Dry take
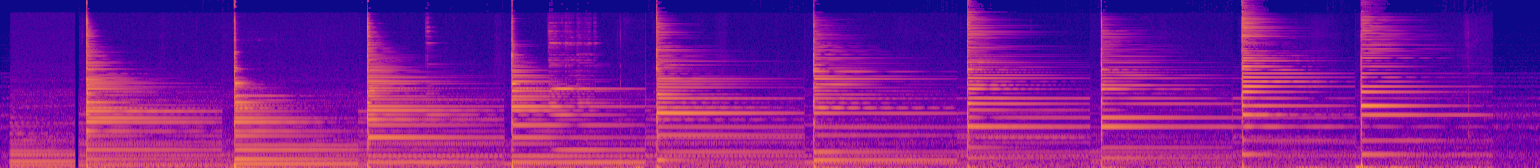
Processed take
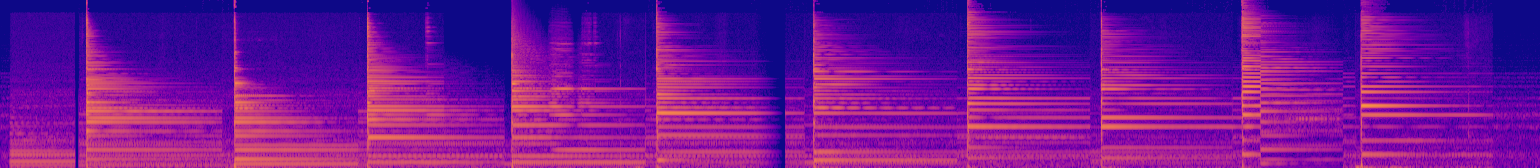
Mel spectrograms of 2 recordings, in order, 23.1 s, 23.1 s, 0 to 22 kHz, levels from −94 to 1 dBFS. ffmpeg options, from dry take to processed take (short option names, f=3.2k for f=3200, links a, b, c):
-filter_complex "[0:a]asettb=1/sr,asplit=3[a][b][c];[a]atrim=end=6.654[d];[b]atrim=start=6.65:end=8.72,asetpts=PTS-STARTPTS,afade=t=in:d=0.004:c=qsin,afade=t=out:st=2.066:d=0.004:c=qsin,adynamicsmooth=sensitivity=3.5:basefreq=920[e];[c]atrim=start=8.716[f];[d][e]acrossfade=d=0.004:c1=hsin:c2=qsin[g];[g][f]acrossfade=d=0.004:c1=qsin:c2=hsin,asettb=1/sr,asplit=3[h][i][j];[h]atrim=end=18.904[k];[i]atrim=start=18.9:end=20.14,asetpts=PTS-STARTPTS,afade=t=in:d=0.004:c=qsin,afade=t=out:st=1.236:d=0.004:c=qsin,aeval=exprs='val(0)*sin(2*PI*1200*n/s)':c=same[l];[j]atrim=start=20.136[m];[k][l]acrossfade=d=0.004:c1=hsin:c2=qsin[n];[n][m]acrossfade=d=0.004:c1=qsin:c2=hsin,asplit=2[o][p];[o]atrim=end=11.77,asetpts=PTS-STARTPTS,afade=t=out:st=11.32:d=0.45:c=qua[q];[p]atrim=start=11.77,asetpts=PTS-STARTPTS,afade=t=in:d=0.004:c=hsin[r];[q][r]concat=n=2:v=0:a=1,lowshelf=f=110:g=-8,volume=-2.5dB"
